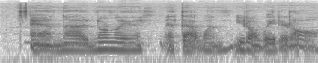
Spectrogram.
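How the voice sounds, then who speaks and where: A woman speaks at a fairly slow pace. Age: 60s. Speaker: cross-stitch video blogger. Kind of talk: casual chat. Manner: hesitant, many fillers.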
